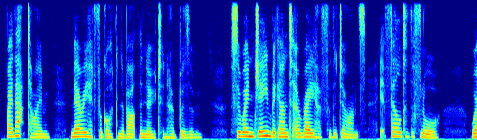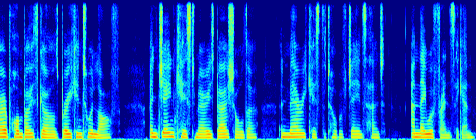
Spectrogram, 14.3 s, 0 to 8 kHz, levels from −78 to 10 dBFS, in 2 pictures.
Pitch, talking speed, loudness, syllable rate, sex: 190 Hz, 220 wpm, -18 LUFS, 6.2 syllables/s, female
